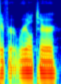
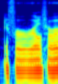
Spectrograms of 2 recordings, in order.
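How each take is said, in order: First: Said in the usual way. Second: "realtor" slurred to "rilfer"; slurring words. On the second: Real, not acted. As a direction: slur "realtor" sloppily. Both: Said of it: "I'm slurring my words".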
